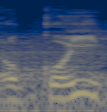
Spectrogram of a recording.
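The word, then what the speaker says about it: Okoï: Les Okoi, là, vous l'appelez Okoi, moi je l'appelle Okoi parce que c'est un Mboshi, il y a un I à la fin. Et moi je dois prononcer le I là.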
